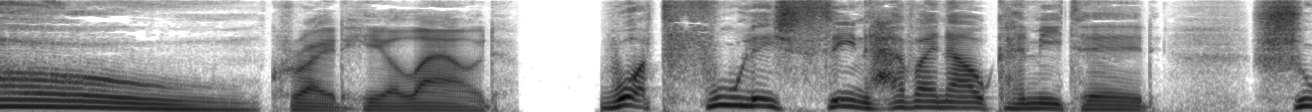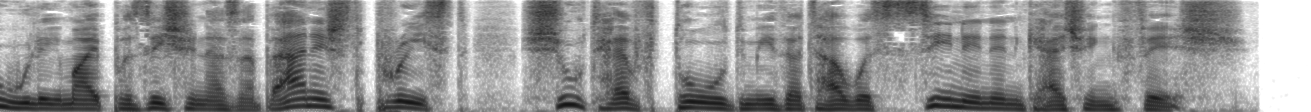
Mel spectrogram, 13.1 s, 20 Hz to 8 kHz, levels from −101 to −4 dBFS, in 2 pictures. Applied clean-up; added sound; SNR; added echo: none; none; none; none.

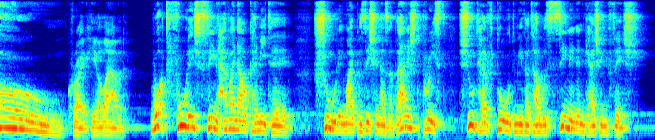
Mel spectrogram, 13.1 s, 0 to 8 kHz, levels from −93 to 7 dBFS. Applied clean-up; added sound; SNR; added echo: none; none; none; reverberation time 0.5 s.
